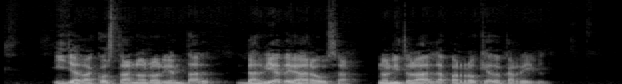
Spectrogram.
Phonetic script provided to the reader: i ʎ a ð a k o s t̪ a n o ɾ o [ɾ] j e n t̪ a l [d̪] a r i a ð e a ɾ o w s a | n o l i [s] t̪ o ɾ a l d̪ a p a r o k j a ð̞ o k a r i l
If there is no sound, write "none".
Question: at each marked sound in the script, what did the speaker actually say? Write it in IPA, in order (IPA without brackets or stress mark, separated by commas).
ɾ, d̪, none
